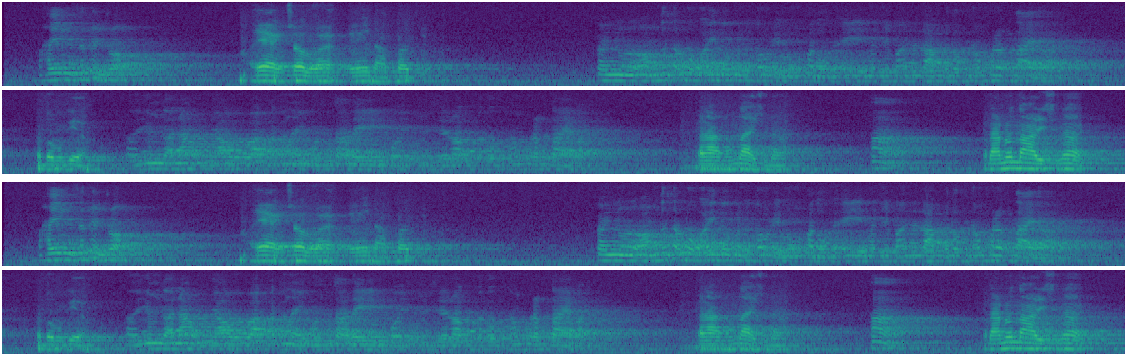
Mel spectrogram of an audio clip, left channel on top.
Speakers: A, on the right; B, on the left.
A: ꯍꯌꯦꯡ ꯆꯠꯇ꯭ꯔꯔꯤ ꯅꯠꯇ꯭ꯔꯣ
B: ꯑꯦ ꯆꯂꯣ ꯅꯅꯥ ꯐꯗꯨ
A: ꯀꯩꯅꯣ ꯑꯝꯇ ꯆꯠꯂꯣ ꯑꯩꯗꯣ ꯀꯩꯅꯣ ꯇꯧꯔꯦ ꯅꯣꯡ ꯐꯥꯗꯣꯛꯁꯦ ꯑꯩ ꯍꯧꯖꯤꯛꯀꯥꯟꯁꯦ ꯂꯥꯛꯄꯗꯣ ꯈꯤꯇꯪ ꯐꯔꯛ ꯇꯥꯏꯌꯦꯕ
B: ꯀꯩꯗꯧꯕꯒꯤ
A: ꯌꯨꯝꯗ ꯑꯅ ꯌꯥꯎꯋꯦꯕ ꯑꯗꯨꯅ ꯑꯩ ꯍꯣꯁꯄꯤꯇꯥꯜ ꯂꯩꯔꯤꯕꯀꯣ ꯑꯩ ꯍꯧꯖꯤꯛꯁꯤꯗ ꯂꯥꯛꯄꯗꯣ ꯈꯤꯇꯪ ꯐꯔꯛ ꯇꯥꯏꯌꯦꯕ
B: ꯑꯔꯅꯅ ꯍꯥꯏꯥꯏꯁꯗ
A: ꯍꯥꯥ
B: ꯔꯥꯅꯅꯗꯔꯤꯁꯤꯅ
